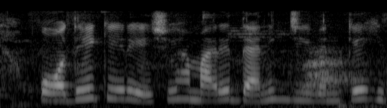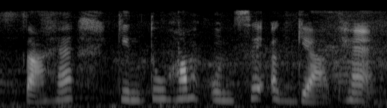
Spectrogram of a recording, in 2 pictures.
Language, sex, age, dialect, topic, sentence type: Hindi, female, 18-24, Hindustani Malvi Khadi Boli, agriculture, statement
